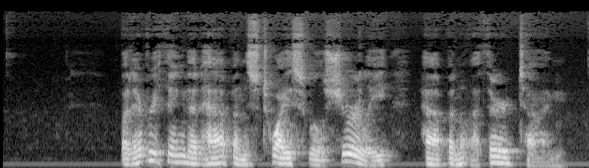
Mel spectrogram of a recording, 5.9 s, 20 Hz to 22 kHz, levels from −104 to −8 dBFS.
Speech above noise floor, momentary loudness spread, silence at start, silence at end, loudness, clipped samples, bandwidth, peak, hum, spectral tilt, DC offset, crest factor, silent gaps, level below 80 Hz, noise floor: 40 dB; 9 LU; 1.2 s; 0.25 s; -22 LUFS; under 0.1%; 16.5 kHz; -6 dBFS; none; -5.5 dB/octave; under 0.1%; 18 dB; none; -56 dBFS; -62 dBFS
